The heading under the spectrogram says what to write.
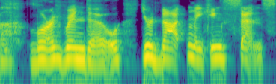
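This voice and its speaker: A woman's put-on character voice, medium in pitch, monotone and flat, at a fairly slow pace. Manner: exasperated, drawling.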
